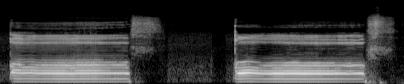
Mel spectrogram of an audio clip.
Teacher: জিহ্বার গোড়া তার বরাবর উপরের তালুর সঙ্গে লাগাইয়া 2 নুক্তাওয়ালা কফ।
